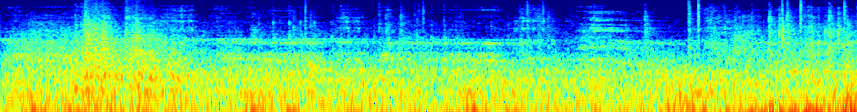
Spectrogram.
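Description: A heavy limp body thumps down onto a metal table.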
